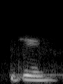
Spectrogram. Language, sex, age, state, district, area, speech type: Hindi, female, 60+, Uttar Pradesh, Hardoi, rural, conversation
